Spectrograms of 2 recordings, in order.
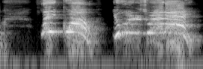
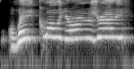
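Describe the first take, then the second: First: It is screamed out at full volume. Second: It is called out somewhat loudly. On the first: The caller no longer cares about being heard by everyone. "I'm just gonna let it rip" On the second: The caller is raising the volume a little. "I just go a little bit louder this time"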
